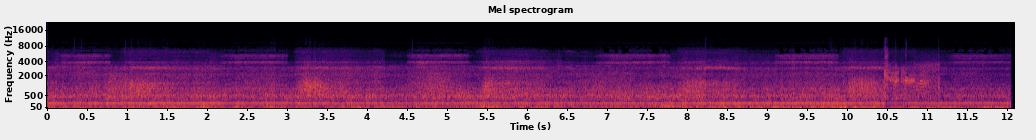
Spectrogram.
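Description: Steady aircraft engine and cabin noise with a constant low hum, and a high tone pulsing about every two seconds. A brief rising whistle comes near the end.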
